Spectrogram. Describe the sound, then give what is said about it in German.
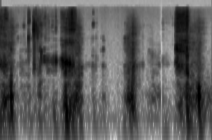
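A person snacking, chewing and crunching food with several quiet, crisp bursts of mastication separated by brief pauses. No talking is heard. “du musst jetzt dein Essen kurz unterbrechen, weil wir machen jetzt mal Podcast. Du sitzt schon wieder hier und schnabulierst irgendwas.”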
